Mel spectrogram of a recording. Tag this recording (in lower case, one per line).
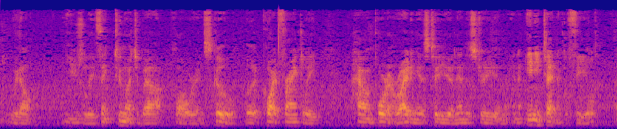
speech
